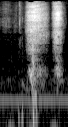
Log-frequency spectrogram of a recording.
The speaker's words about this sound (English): And like last week's episode, allergies are in full swing, so please forgive the sniffling. I know it's gross.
